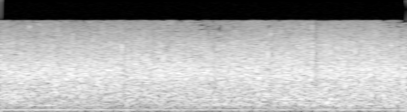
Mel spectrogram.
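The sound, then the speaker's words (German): Rain falls as a steady, dense, even hiss of drops, continuous and unchanging throughout, with no voices. “Hörst du das? Regen.”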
